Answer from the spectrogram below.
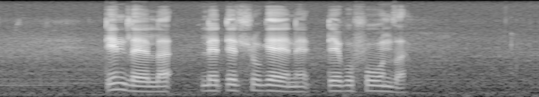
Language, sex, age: Swati, male, 23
